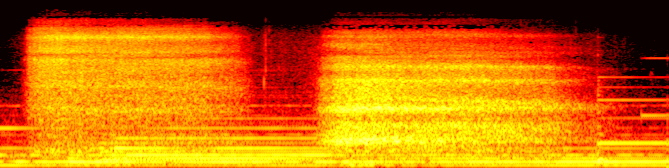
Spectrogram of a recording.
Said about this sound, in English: Breathe in through your nose, filling up your belly, and then out through your mouth, pretending you are breathing fire. Ready? Deep dragon breath in and out.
